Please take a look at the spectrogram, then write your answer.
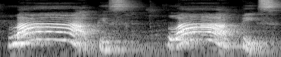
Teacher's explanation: Duas sílabas e a penúltima é a mais forte. Então, é uma palavra paroxítona.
